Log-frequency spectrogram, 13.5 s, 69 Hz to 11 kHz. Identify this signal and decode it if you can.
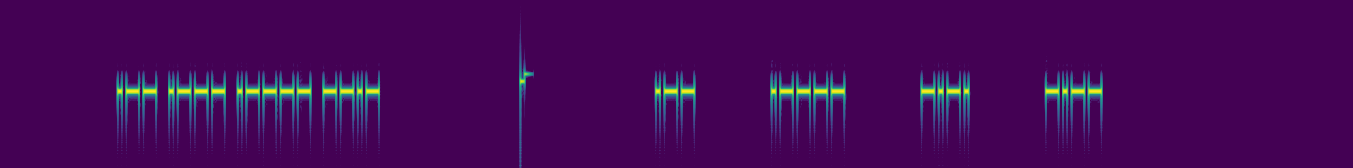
Morse code, heard as a keyed tone, about 28 wpm, spaced as for 14 wpm, 700 Hz. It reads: WJ1Q W1CY
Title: USA Call Signs - 4 Characters - 6x Character Spacing - 28wpm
